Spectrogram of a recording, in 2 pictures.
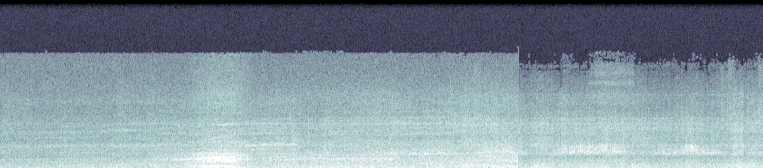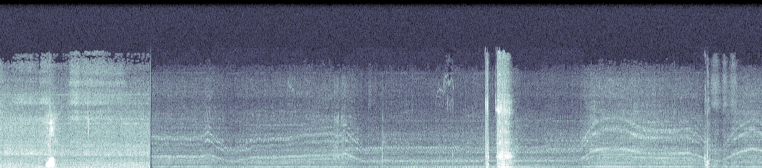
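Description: Motorcycle engine and wind noise while riding, the engine note rising and falling with throttle and gear changes. About two-thirds through the sound cuts abruptly to a quieter recording of another bike, its engine pitch climbing and dropping, with a single sharp knock a few seconds later.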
